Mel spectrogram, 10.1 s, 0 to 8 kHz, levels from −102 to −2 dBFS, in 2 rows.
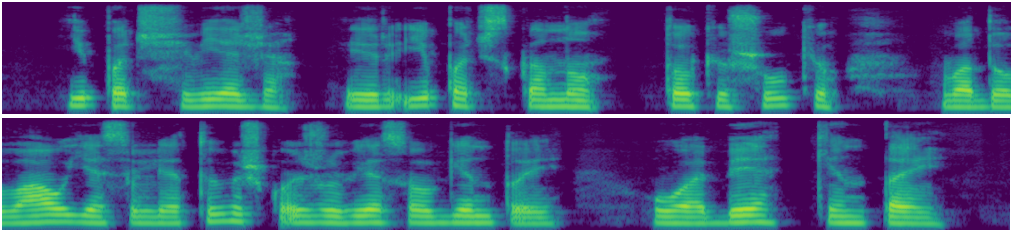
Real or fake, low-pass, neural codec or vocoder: fake; 7.2 kHz; codec, 16 kHz, 8 kbps, FreqCodec, larger model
